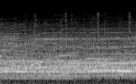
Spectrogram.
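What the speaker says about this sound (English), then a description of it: "You can hear the crowd." Football game crowd at Piedmont roaring and cheering loudly and steadily, a dense sustained wall of voices with no break.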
